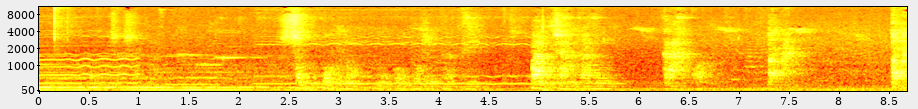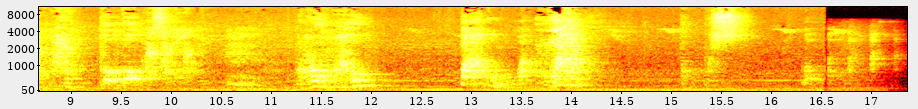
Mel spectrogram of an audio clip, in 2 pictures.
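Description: An older man speaks in reply close by.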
